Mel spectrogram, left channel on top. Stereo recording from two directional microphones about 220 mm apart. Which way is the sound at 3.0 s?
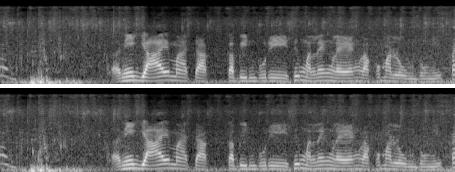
15° left (ahead or behind).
